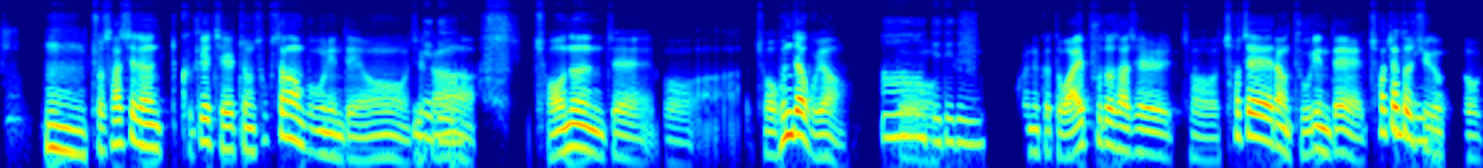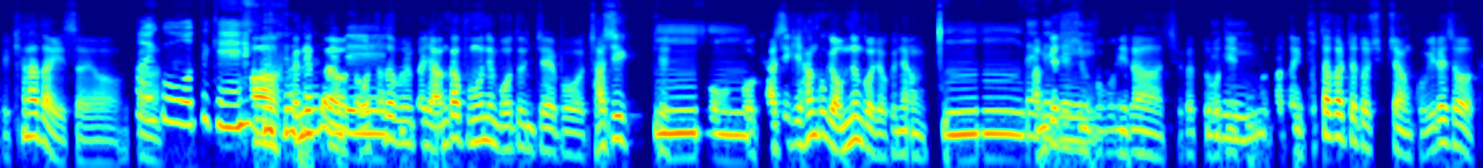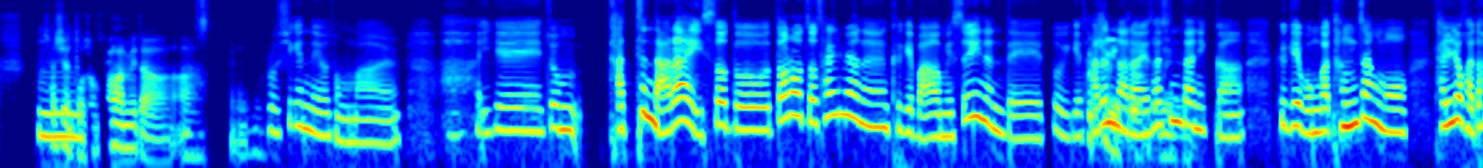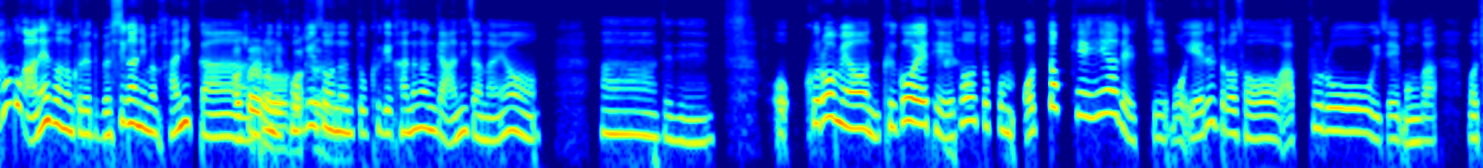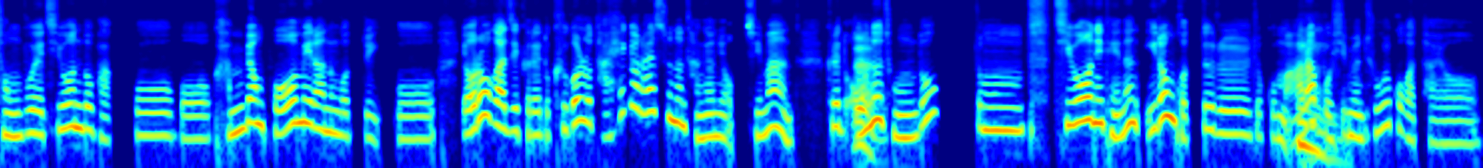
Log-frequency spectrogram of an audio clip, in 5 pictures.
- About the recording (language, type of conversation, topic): Korean, advice, 부모님의 건강이 악화되면서 돌봄 책임이 어떻게 될지 불확실한데, 어떻게 대비해야 할까요?
- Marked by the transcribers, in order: tapping; laugh; other background noise; tsk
